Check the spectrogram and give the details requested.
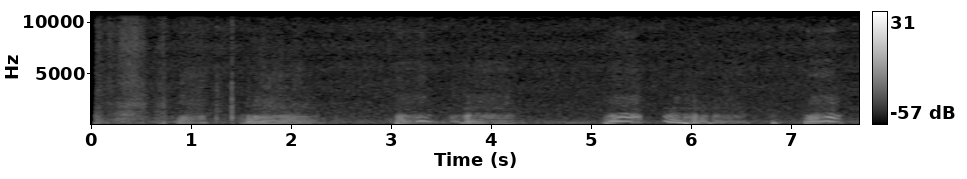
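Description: Irregular rumbling, whistly snores with a nasal, purring quality, about 29 a minute; ordinary snoring.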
